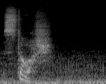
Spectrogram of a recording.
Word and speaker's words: Stosh: red flags okay um in american your stash because in the uk we have a term tosh it's something absolute tosh it's rubbish like it's um false you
